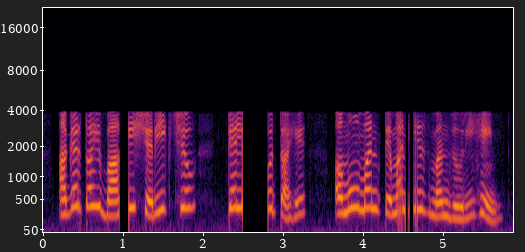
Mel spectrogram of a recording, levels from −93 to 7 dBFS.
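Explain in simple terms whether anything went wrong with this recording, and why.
The speech drops out into dead silence three times. The first gap runs from 0.96 to 1.08 s, right after "اگر تۄہہِ". The second is longer, from 2.5 to 2.82 s, just before "تۄہہِ عموٗمَن". The third, from 4.43 to 4.67 s after "تۄہہِ عموٗمَن", is broken into several short holes rather than one. This is packet loss filled with silence. Chunks of sound were lost in transit, and the receiver played nothing in their place. The gap lengths fit 10 ms packets. The telephone-style sound of the G.711 coding is as expected.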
